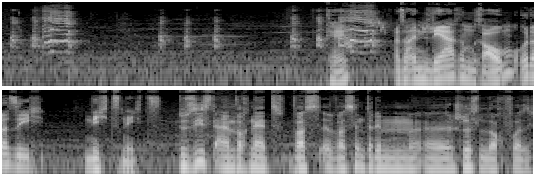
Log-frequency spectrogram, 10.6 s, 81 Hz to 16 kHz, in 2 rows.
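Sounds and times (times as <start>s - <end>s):
chickens clucking: 0.0s - 4.1s
low steady rumble: 0.0s - 10.6s
speech: 3.3s - 10.6s.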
